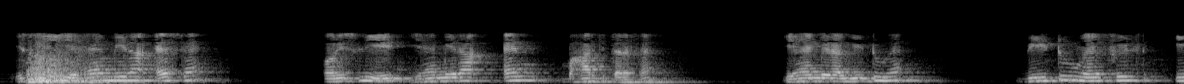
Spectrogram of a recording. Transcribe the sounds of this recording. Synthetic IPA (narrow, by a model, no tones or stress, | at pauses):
ɪsliejɐɦmeːɾaɛsɦɛː | ɔːɾɪsliejɐɦmeːɾaɛnbaɦaɾkit̪ɐɾəfɦɛː | jɐɦmeːɾaʋiːʈuɦɛː | ʋiːʈumẽfʰɪlʈiː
